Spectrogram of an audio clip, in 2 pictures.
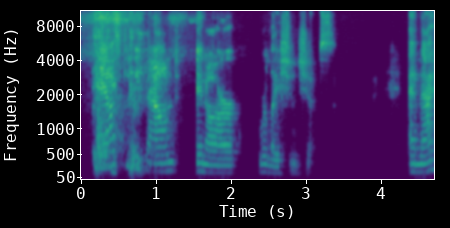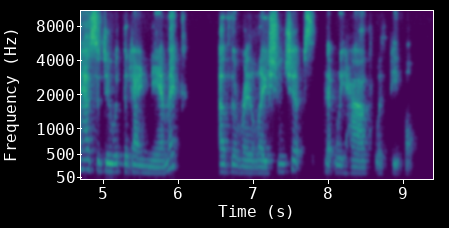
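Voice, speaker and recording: A woman speaks at a very deep, low pitch and a fairly slow pace. Her pauses are long and frequent, and her pitch variation is ordinary. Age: 50s. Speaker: life coach and speaker. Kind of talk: workshop talk.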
